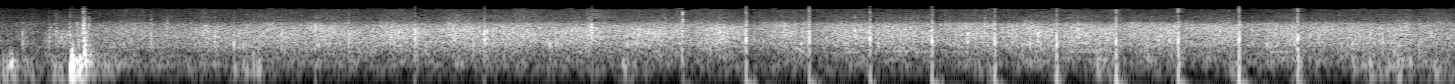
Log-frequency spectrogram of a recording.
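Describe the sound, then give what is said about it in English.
An audience claps steadily, the dense wash of many hands punctuated by sharp, evenly spaced beats as they fall into a rhythm. The clapping is loud and continuous, with no voices. “Just be seated for a moment and clap your hands when you get there.”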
